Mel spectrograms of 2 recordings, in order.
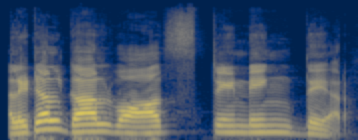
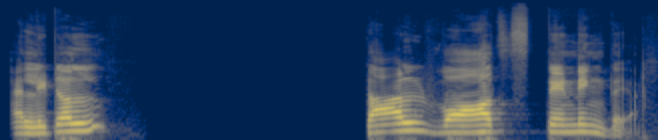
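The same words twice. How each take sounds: First: Very slow, read through in one go; now read the whole sentence slowly. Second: Very slow, a long pause after "A little"; slow chunked reading. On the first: Teacher rereading the full sentence to students, slow and whole. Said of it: "एक छोटी लड़की वहां खड़ी थी". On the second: Teacher splitting the sentence to explain little, very slow. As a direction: break the sentence in two for the class. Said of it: "और समझते हैं". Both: Shown as a demonstration.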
